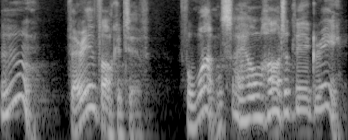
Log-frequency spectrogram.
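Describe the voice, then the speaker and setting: A man's voice: high-pitched, wildly swooping pitch, moderate pace, gravelly, darkish tone, slightly rough, big-room sound, heavily acted. An actor voicing a witty, sardonic male bracelet companion in a video game, speaking with a dry, teasing manner.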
